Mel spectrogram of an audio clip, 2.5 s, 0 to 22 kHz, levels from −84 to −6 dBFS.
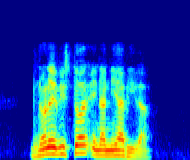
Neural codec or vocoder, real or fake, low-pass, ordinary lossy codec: codec, 16 kHz, 1.1 kbps, Voila-Tokenizer; fake; 7.2 kHz; MP3, 96 kbps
